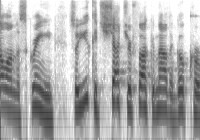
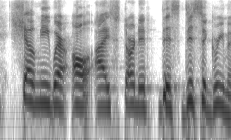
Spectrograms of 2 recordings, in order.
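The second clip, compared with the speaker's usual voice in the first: loud, petty, mocking bitchy voice; 3 semitones higher, 5 dB louder than usual. Answering chat, the speaker mimics someone demanding proof in a little bitch voice. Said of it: "Let me do a little bitch voice".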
